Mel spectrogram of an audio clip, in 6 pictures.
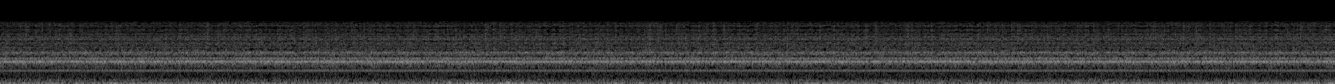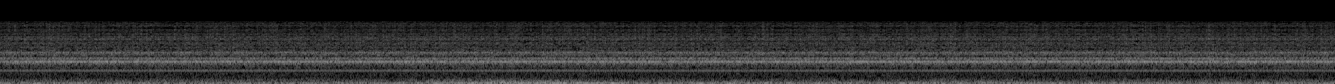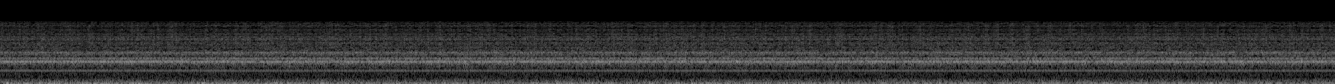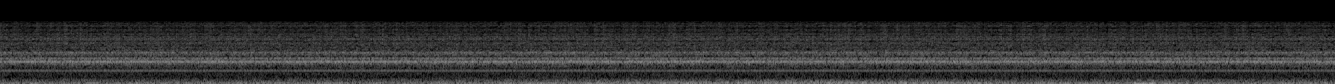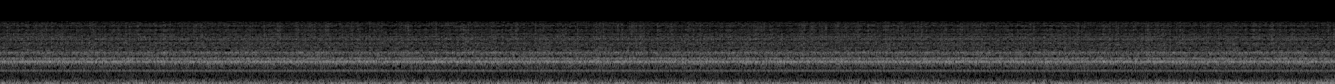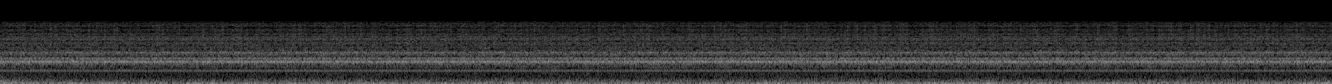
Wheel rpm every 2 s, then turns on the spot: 0, 0, 0, 0, 0, 0, 0, 0, 0, 0, 0, 0, 0, 0, 0, 0, 0, 0, 0, 0, 0, 0, 0, 0, 0, 0, 0, 0, 0, 0, 0, 0, 0, 0, 0, 0, 0, 0, 0, 0.
none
